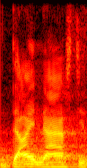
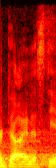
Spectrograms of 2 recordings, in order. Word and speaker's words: Dynasty: I've got the Covert line and the die-nasty line or Dynasty if you wanna pronounce it properly, and I don't.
